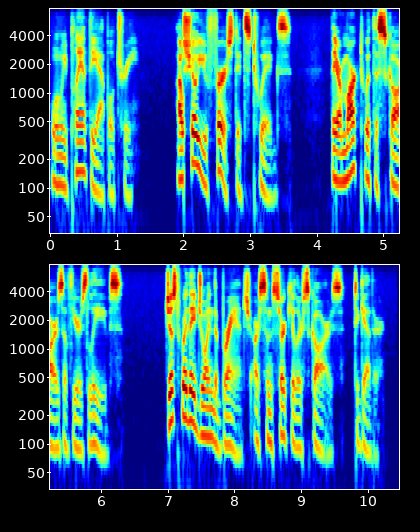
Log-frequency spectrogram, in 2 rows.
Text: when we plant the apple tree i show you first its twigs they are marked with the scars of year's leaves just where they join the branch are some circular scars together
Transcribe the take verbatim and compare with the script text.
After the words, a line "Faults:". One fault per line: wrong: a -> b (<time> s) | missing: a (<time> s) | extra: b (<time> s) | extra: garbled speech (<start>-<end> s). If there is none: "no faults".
when we plant the apple tree i show you first its twigs they are marked with the scars of year's leaves just where they join the branch are some circular scars together
Faults:
no faults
